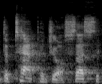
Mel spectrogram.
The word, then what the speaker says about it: Tapajós: We're in a district called the Tapajós, that's the correct pronunciation.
